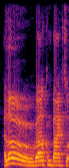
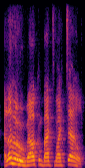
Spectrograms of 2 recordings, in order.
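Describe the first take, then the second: First: It is said very loudly. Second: It is said more quietly.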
